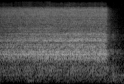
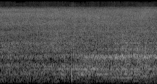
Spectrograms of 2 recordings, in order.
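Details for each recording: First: CNC total-loss way lube system, compressed air fed through a lube line to the saddle: a strong, steady hiss of air flowing freely for about a second, then it cuts off cleanly. The lube line is clear. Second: CNC total-loss way lube system, distributor/metering block with restrictors under air; steady hard hiss and bubbling at the body instead of the outlets: plugged way lube metering valve inlet.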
